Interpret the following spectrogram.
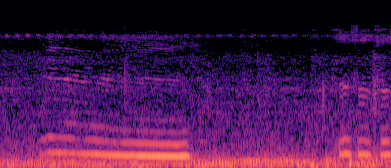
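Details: Stray city cats and kittens without owners, fed on the street and offered special immune-booster food while hungry: one long, slightly falling meow, then a shorter wavering meow near the end over low street hum and a woman talking.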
